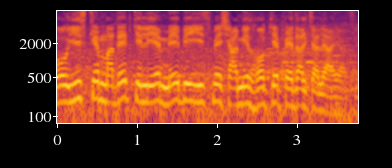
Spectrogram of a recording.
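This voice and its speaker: A high-pitched man with ordinary pitch variation, amid audible room echo and noticeable background noise. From Ladakh. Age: 60s. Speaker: Buddhist monk. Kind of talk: interview. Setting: gurdwara basement. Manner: halting Hindi.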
